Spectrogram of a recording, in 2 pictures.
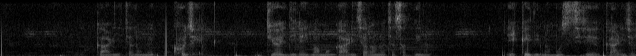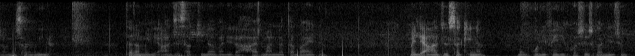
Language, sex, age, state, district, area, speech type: Nepali, male, 30-45, West Bengal, Kalimpong, rural, spontaneous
